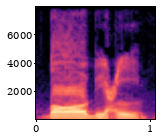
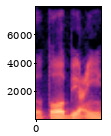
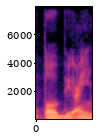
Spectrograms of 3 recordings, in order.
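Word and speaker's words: طبيعي: Karena cara membacanya itu mad thabi'i. Tapi kalau dalam bahasa Indonesia itu dibacanya ee penulisannya tabi'i, tapi bacanya thabi'i.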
